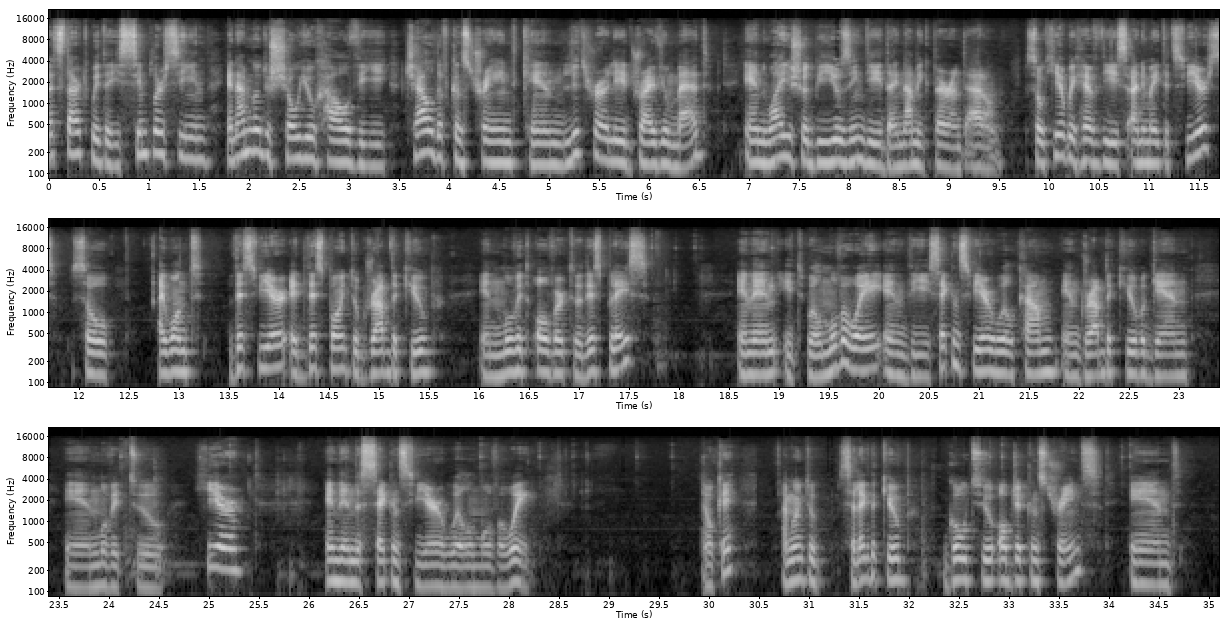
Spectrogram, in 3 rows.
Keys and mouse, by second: 10.9-17.7 drag, 17.8 d, 17.9 click, 18.1 d, 18.9-24.1 drag, 18.9 d, 24.3 d, 24.8 d, 24.8 click, 25.2 d, 25.2 d, 25.7 ctrl+z, 26.3-27.7 drag, 28.2-28.6 drag, 28.7 Delete, 29.2 click, 32.8 click, 34.1-35.1 drag.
